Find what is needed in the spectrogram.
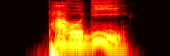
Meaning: parody (expression making fun of something else)
- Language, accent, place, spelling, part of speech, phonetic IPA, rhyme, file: German, Germany, Berlin, Parodie, noun, [paʁoˈdiː], -iː, De-Parodie.ogg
